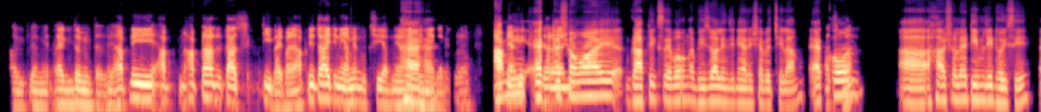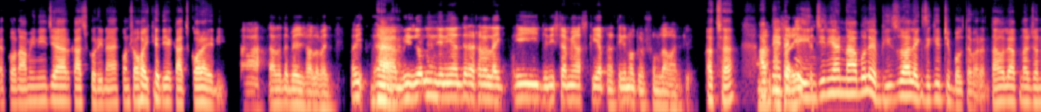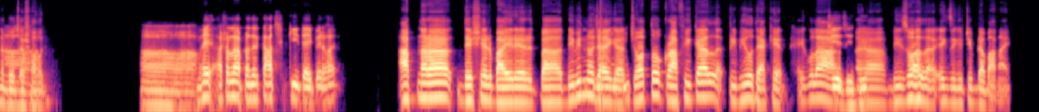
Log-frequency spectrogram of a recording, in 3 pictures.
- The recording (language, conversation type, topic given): Bengali, unstructured, আপনার জীবনে প্রযুক্তির সবচেয়ে বড় পরিবর্তন কোনটি ছিল?
- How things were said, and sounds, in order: other background noise; in English: "visual engineer"; laughing while speaking: "আসলে"; in English: "team lead"; laughing while speaking: "সবাইকে দিয়ে কাজ"; in English: "visual engineer"; unintelligible speech; in English: "visual executive"; in English: "graphical preview"; in English: "visual executive"; laughing while speaking: "visual"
